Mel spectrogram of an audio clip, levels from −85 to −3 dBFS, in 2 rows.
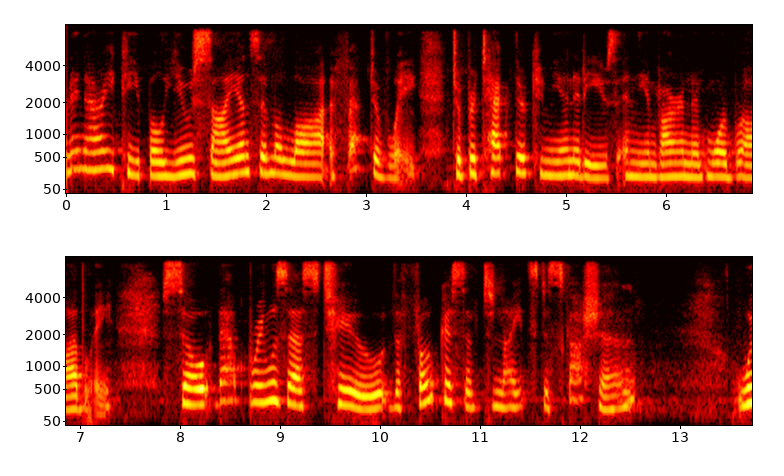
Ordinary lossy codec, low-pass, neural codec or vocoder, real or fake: Opus, 64 kbps; 7.2 kHz; codec, 24 kHz, 0.9 kbps, WavTokenizer, medium speech release version 1; fake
